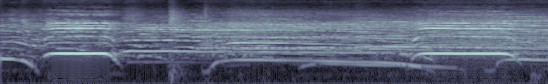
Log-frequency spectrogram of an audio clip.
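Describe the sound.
A crowd boos the announcer during a match in long, drawn-out vocal tones that rise and fall in pitch. The booing swells loudly at the start and again near the end, with several voices overlapping throughout.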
